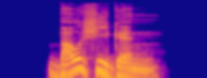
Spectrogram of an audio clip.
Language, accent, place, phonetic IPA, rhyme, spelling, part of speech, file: German, Germany, Berlin, [ˈbaʊ̯ʃɪɡn̩], -aʊ̯ʃɪɡn̩, bauschigen, adjective, De-bauschigen.ogg
- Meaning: inflection of bauschig: 1. strong genitive masculine/neuter singular 2. weak/mixed genitive/dative all-gender singular 3. strong/weak/mixed accusative masculine singular 4. strong dative plural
